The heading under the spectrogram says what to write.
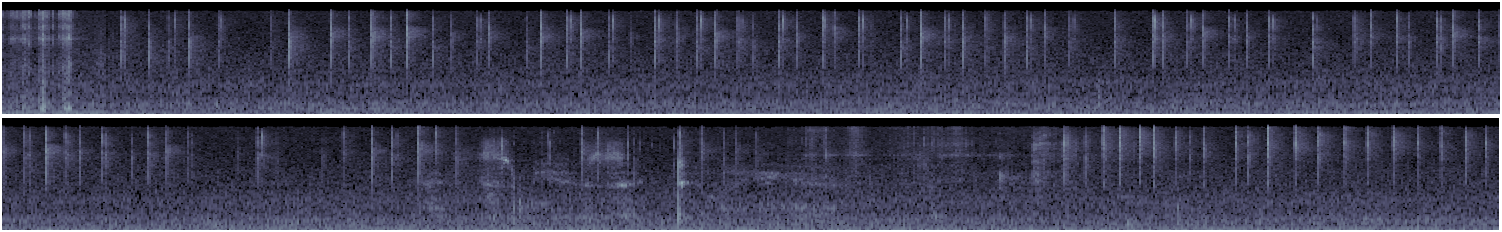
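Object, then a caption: Wooden nail brush. Long natural fingernails tap rapidly on the wooden body of a small, solid wooden nail brush with natural bristles, which is held sideways. A quiet, dense stream of crisp, dry clicks runs throughout over a steady low hum, with a few sharper taps standing out.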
